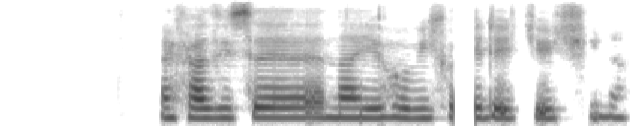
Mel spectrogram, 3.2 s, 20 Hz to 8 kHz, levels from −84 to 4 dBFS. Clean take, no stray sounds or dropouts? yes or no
no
